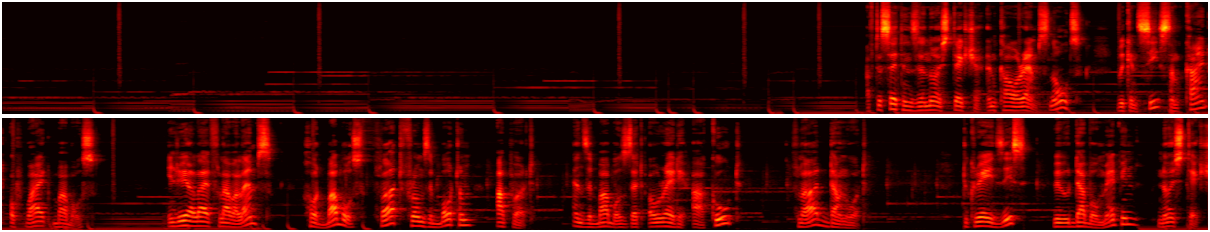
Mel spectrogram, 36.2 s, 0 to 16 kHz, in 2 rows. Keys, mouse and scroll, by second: 1.7 middle click, 2.4 scroll down 9, 2.6 middle click, 2.9 click, 3.7 g, 4.3 drag, 4.6 shift+a, 6.1-7.2 scroll up 7, 6.6 middle click, 7.2-8.2 drag, 9.1 click, 11.1-14.4 drag, 18.6-20.7 middle drag, 20.7-23.8 drag, 29.2-32.2 middle drag, 32.8-35.8 drag.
